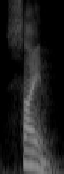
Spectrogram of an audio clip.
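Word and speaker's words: sign: एस आई जी एन साइन और एफ ओ आर इ आई जी N foreign विदेशी जिसको हम कहते हैं।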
